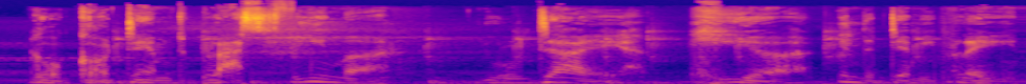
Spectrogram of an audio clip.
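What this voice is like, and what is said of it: Whispered threat. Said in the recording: “as I whisper”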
